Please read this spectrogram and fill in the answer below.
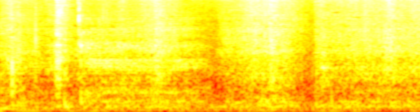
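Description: Faint sliding and shuffling of hexagonal game-board pieces pushed together by hand on a table, with a couple of light knocks.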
